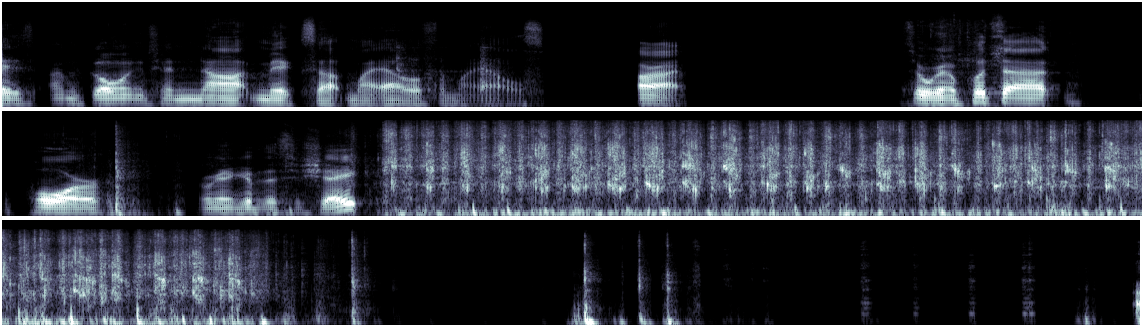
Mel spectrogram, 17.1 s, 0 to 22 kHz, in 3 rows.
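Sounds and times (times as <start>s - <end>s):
ice rattling in cocktail shaker: 7.6s - 13.0s.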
